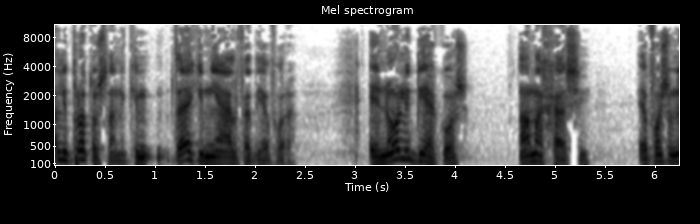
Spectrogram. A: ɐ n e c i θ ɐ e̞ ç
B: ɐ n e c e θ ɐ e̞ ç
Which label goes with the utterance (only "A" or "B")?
B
